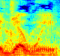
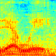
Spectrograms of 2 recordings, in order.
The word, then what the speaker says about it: Yahweh: Pensamos que probablemente se pronunciaba Yahweh o algo así.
